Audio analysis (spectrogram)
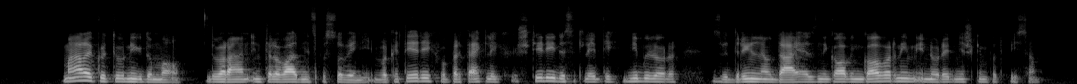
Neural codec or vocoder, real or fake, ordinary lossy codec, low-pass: autoencoder, 48 kHz, 128 numbers a frame, DAC-VAE, trained on Japanese speech; fake; Opus, 32 kbps; 19.8 kHz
